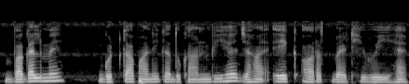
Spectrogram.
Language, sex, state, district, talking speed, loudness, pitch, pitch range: Hindi, male, Uttar Pradesh, Lalitpur, 205 wpm, -21 LUFS, 120 Hz, 115-135 Hz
